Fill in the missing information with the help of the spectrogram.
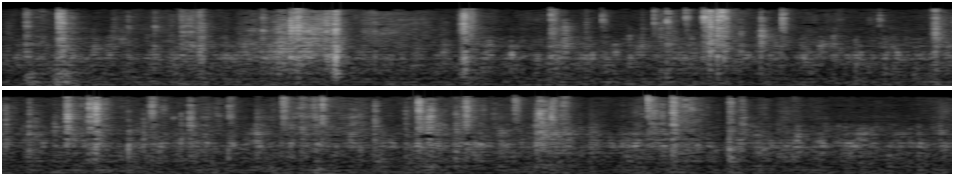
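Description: Thin plastic food packaging crinkling and rustling as hands cut and pull it open, in irregular sharp crackles with a louder rustle about a second and a half in.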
